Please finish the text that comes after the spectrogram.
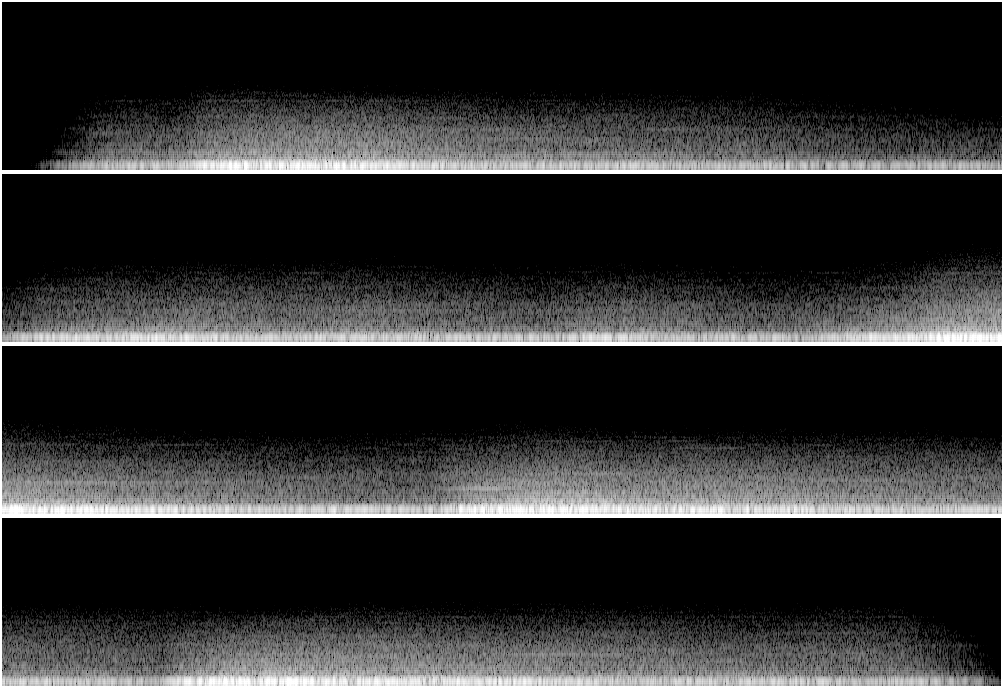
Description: Ощутите загадочную атмосферу пещер с нашей коллекцией натуральных звуков.
Шепот ветра в пещере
